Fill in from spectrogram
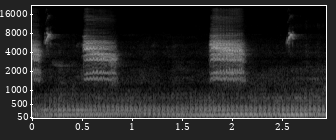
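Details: Young common iora siblings, only two weeks old, calling to lure their parents: two loud scratchy rasping bursts about a second apart, each followed by a short thin high note, against a constant low droning hum.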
